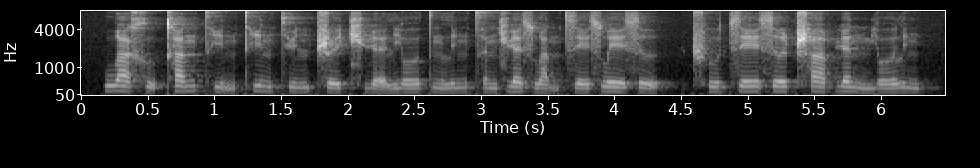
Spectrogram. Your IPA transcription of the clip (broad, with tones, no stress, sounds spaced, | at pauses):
w ä˥˩ x ṵ˨˩ kʰ a˥ n t̪ʰ ḭ˨˩ n t̪ʰ i˥˩ n t̪ʰ y˧˥ n ʈ͡ʂ ɻ̩˧˥ t͡ɕʰ ɥ ɛ̰˨˩ l j o˧˥ ʊ̯ t̪ ə˧ n l i˧˥ ŋ t̪ʰ ə˧˥ n ɕ ɥ ɛ˥˩ s w a̰˨˩ n t͡s e˧˥ ɪ̯ s w e˥˧ ɪ̯ s ɹ̩˥˩ | ʈ͡ʂʰ u˧˥ t͡s e˥ ɪ̯ s ɹ̩˥ ʈ͡ʂʰ ä˥˧ p ɥ ɛ˥˩ n m j o˧˥ ʊ̯ l i˧ ŋ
